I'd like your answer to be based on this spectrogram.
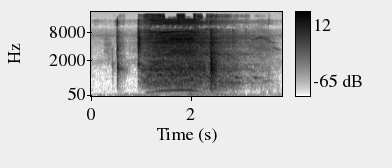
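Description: A steady, loud heat gun whir starts abruptly after a couple of clicks and holds for about two seconds, heating vinyl wrap on a Cupra Ateca front bumper, then fades down to a low hiss.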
